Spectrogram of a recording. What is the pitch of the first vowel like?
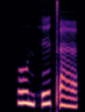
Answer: falling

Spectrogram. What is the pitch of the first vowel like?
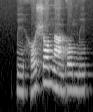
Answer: low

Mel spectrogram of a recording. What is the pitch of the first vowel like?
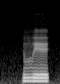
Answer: high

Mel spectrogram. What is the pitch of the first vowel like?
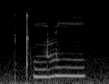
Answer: high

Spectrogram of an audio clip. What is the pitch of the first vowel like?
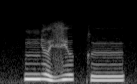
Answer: falling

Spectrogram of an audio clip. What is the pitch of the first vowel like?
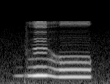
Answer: high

